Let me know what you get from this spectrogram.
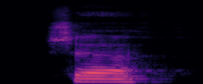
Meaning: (verb) to see (to perceive with the eyes); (noun) boss, manager
- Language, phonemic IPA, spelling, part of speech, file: Moroccan Arabic, /ʃaːf/, شاف, verb / noun, LL-Q56426 (ary)-شاف.wav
